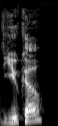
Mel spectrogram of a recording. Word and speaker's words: EUCO: There's a big group on social media called Yuko. It's EUCO.US, Yuko. It's pronounced Yuko, but it looks like EUCO.US, but it's Yuko.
